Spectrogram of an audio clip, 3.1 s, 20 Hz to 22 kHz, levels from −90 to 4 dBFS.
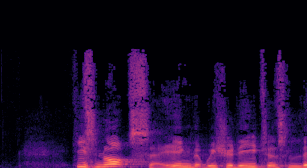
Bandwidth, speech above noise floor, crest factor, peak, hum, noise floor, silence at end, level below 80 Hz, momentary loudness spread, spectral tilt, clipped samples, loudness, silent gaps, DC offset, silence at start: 15.5 kHz; 36 dB; 18 dB; -10 dBFS; none; -63 dBFS; 0 s; -72 dBFS; 10 LU; -5.5 dB/octave; under 0.1%; -28 LUFS; none; under 0.1%; 0.75 s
